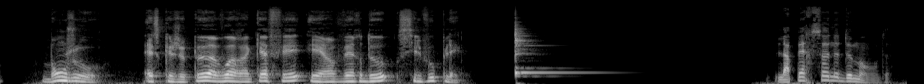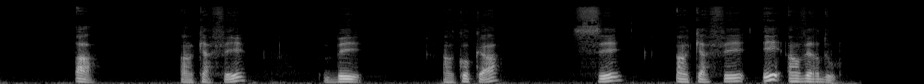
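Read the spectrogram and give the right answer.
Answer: C: Un café et un verre d'eau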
